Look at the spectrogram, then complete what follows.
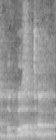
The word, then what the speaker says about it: Levitard: It looks like Levitard, and that's how some of her husband's relatives pronounce it, but she and her husband pronounce it Labata.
